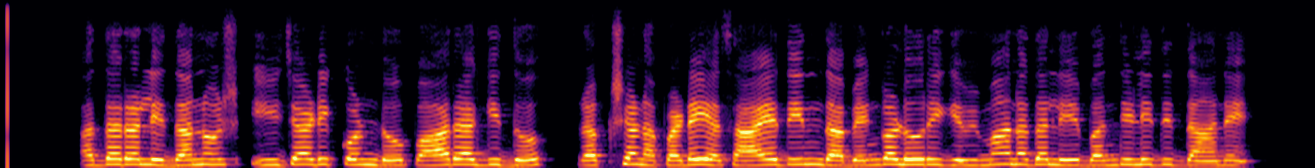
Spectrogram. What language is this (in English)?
Kannada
